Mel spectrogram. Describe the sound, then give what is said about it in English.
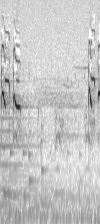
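Shorebird calls from a greater yellowlegs, a wader with bright yellow legs: loud, high, piercing whistled notes come in a quick pair at the start and again at the end, with a faint gap in between and no talk. “True to their name, greater yellowlegs are shorebirds with bright yellow legs and feet.”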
